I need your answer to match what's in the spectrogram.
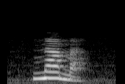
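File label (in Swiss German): "namme", Alsatian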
